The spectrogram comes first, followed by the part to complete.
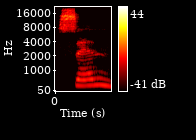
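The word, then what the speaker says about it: שׂין: Sin, the dot is placed on the first leg, and it's pronounced S like C, transliterated with an S with a kind of an accent-like line on it.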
